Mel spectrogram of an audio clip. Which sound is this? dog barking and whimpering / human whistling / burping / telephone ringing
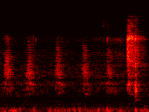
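dog barking and whimpering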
